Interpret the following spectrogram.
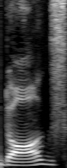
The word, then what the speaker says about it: dogs: The hunting dogs. Bunyi s-nya seperti z.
